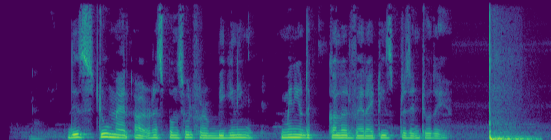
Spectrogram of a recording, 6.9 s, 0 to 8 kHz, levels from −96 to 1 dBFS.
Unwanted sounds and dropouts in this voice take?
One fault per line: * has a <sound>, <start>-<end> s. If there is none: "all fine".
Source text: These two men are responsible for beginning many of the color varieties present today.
* has a thud, 6.1-6.8 s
